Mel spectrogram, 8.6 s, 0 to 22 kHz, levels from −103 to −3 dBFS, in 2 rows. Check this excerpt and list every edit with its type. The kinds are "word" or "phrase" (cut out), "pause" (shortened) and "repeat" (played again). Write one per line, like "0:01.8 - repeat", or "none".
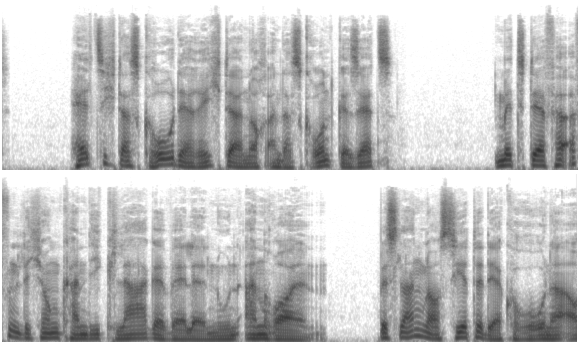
none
